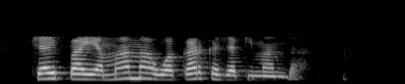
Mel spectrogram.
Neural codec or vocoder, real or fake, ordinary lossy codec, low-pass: none; real; MP3, 32 kbps; 3.6 kHz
